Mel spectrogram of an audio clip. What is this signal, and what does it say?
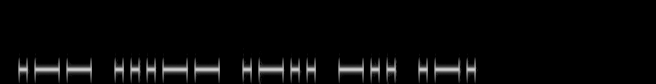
Morse code, heard as a keyed tone, about 15 wpm, 700 Hz. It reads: W3LDR
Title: USA Call Signs - 5 Characters - Repeated 3x - 15wpm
